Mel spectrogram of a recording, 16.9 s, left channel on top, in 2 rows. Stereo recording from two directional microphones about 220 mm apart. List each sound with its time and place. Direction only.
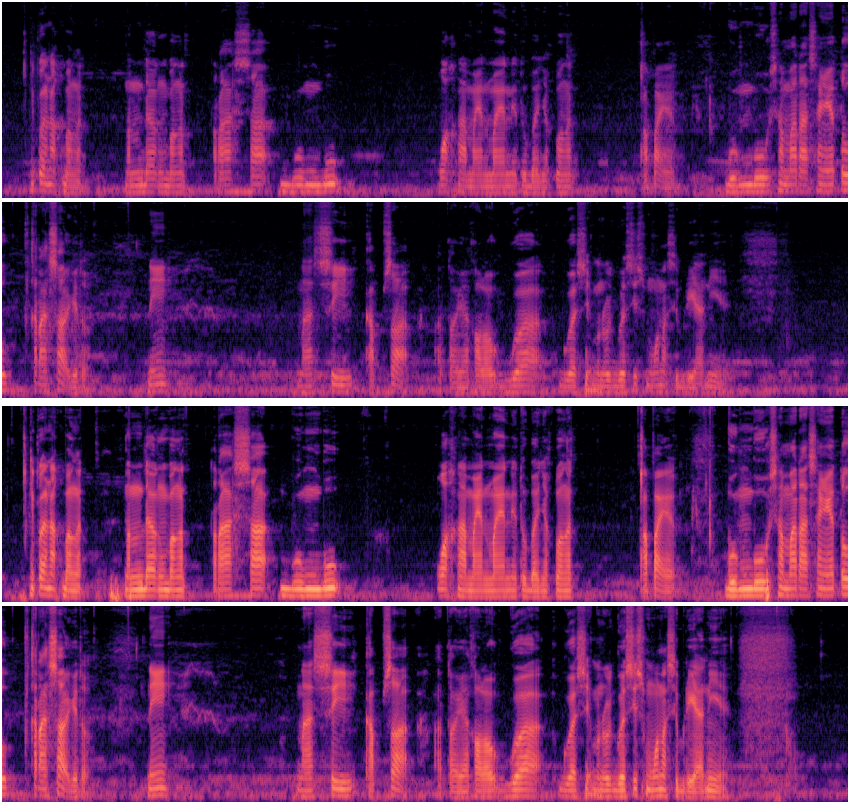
0.2 s speech: 50° right (ahead or behind)
4.4 s speech: 50° right (ahead or behind); by 10.2 s 35° right (ahead or behind)
11.4 s speech: 35° right (ahead or behind); by 16.4 s 50° right (ahead or behind)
